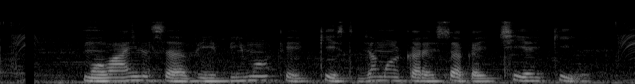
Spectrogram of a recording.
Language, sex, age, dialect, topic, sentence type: Maithili, male, 18-24, Angika, banking, question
